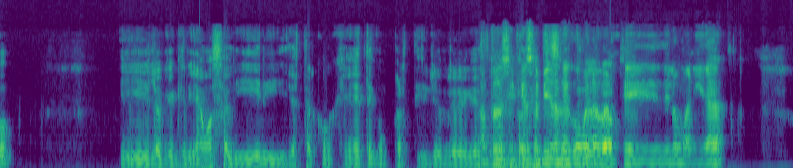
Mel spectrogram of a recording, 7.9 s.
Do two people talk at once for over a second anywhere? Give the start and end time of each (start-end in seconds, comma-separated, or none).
4.8-6.3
